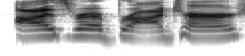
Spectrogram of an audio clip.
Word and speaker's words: Ezra Bridger: Ezra Bridger.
